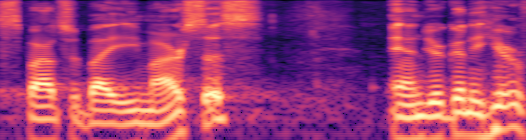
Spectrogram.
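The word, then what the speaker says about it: Emarsys: Vice President of Sales for the Americas at Emarsis. And if you take away nothing else today, you now know how to pronounce our name. So, hey, we're Emarsis.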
